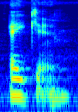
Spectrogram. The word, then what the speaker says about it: Achan: of through disobedience of Achan. I looked up his name to get the correct pronunciation. It's Achan, but I'm just Achan.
